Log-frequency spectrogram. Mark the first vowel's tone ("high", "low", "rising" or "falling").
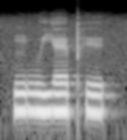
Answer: low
